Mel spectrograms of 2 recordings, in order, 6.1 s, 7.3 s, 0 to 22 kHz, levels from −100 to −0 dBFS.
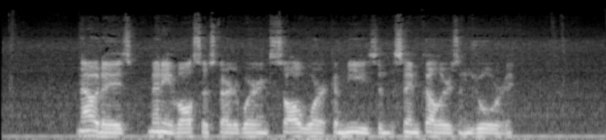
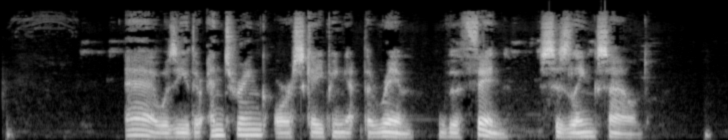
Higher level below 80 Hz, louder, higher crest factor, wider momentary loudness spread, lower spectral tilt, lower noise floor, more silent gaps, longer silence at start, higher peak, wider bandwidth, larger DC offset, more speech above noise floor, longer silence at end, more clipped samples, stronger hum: first, -44 dBFS vs -56 dBFS; about the same, -18 LUFS vs -17 LUFS; about the same, 16 dB vs 20 dB; second, 8 LU vs 13 LU; first, -5.5 dB/octave vs -3 dB/octave; second, -40 dBFS vs -72 dBFS; neither; second, 0.1 s vs 1.25 s; second, -4 dBFS vs 0 dBFS; second, 10.5 kHz vs 16 kHz; neither; second, 23 dB vs 54 dB; second, 0 s vs 0.2 s; neither; neither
